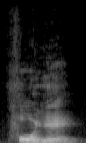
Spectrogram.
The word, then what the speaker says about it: foyer: this that's fourier fourier it sounds french if you have noticed it's small french foyer is a noun that means a lobby or a hall it could also mean a specific room in the place or in the house where you can keep close or any stuff okay four yeah it has two syllables four yeah now this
